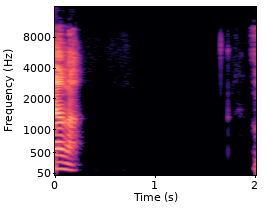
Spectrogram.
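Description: A man's voice breaks off just after the start, then a pause of near silence. Two faint clicks come shortly before he speaks again.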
